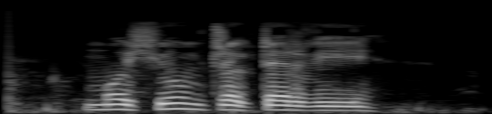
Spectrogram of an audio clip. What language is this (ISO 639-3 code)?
ydg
